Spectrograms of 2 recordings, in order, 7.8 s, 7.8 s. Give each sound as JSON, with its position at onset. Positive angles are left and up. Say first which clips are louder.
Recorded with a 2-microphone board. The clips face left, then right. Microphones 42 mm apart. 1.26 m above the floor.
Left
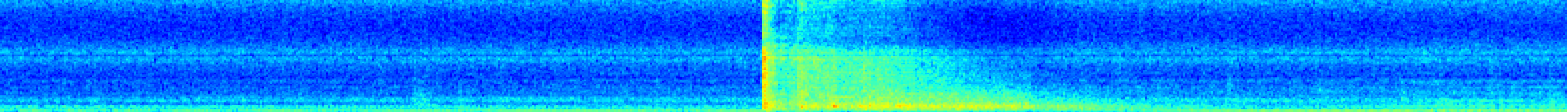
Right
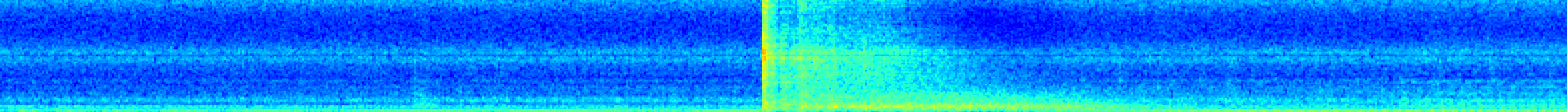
{"t": 3.8, "sound": "a gunshot", "louder": "left 6 dB", "side_deg": 40, "distance_m": 1.6}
